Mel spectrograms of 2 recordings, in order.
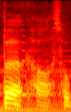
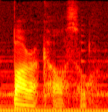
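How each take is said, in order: First: The first word is said as 'burg'. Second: The first word is said as 'borough'. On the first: This is how the speaker would prefer to say it. "I'd like to call it Burgh Castle" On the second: This is how people in the local area say it. "the Norfolk pronunciation is Borough Castle"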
